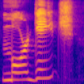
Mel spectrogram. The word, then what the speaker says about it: mortgage: says making a payment mortgage look that we don't pronounce the T Mortgage is an a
